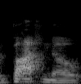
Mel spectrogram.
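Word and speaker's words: Bottineau: and prose class with professor batmo b-o-t-t-i-n-e-a-u professor botteno is our priest of milieu got a poetry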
